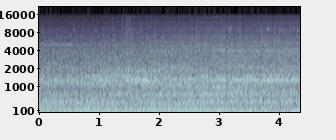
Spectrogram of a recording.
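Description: Engine of a four-wheel-drive SUV running steadily at low revs.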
